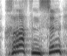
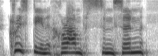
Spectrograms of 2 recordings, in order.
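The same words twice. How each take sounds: First: Hrafnsson finally said as HRAF-en-son with a clear h, rising; corrected name. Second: Hrafnsson stumbled, slow and unsure, x-like rasp at the start; fumbled name. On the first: Host getting the guest's name right after fumbling, careful. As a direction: Hrafnsson landed carefully, syllable by syllable. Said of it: "Hraf-, bloody hell". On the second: Host reading a panel guest's name, stumbling over Hrafnsson. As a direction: Hrafnsson said haltingly as xramfsinson. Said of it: "that's terrible". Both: Real, not acted.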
